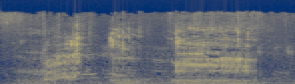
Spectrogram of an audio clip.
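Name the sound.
pigs grunting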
